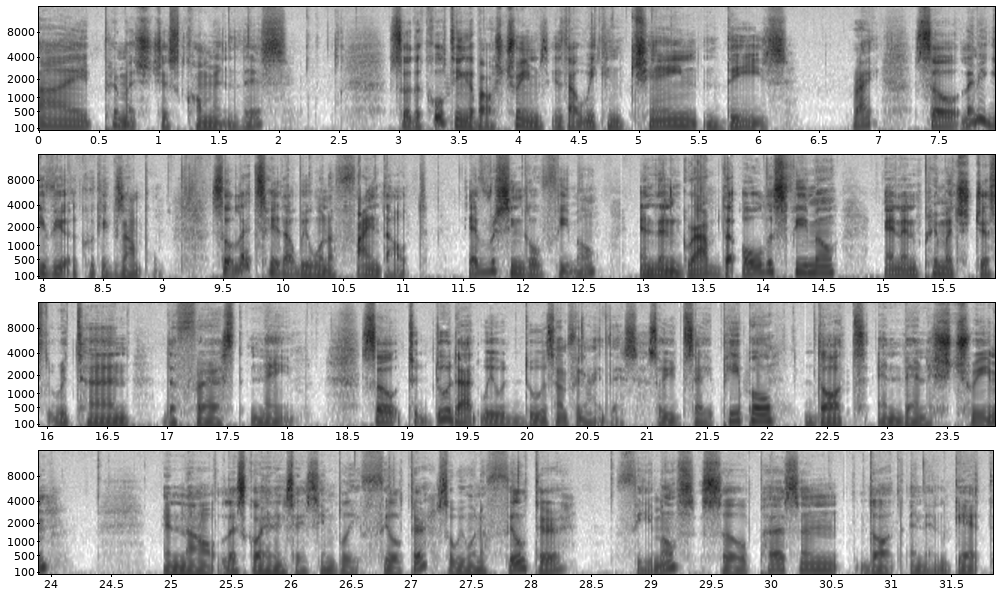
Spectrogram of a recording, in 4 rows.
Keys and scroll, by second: 2.2 super+/, 22.1 Return, 24.0 Return, 30.5 super+z.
